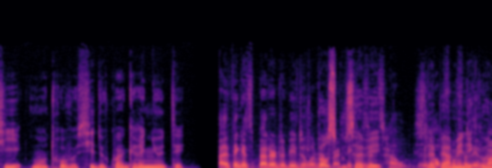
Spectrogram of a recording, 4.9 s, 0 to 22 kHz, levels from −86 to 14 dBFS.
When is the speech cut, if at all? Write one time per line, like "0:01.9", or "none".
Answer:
0:03.4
